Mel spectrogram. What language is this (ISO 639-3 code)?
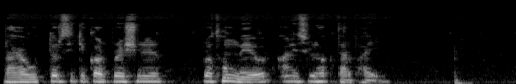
ben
